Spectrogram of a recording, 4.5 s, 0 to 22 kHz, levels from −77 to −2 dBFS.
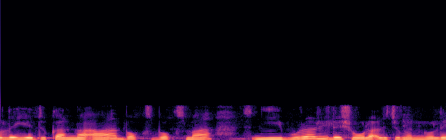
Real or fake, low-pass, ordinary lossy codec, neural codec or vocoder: real; 5.4 kHz; AAC, 32 kbps; none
